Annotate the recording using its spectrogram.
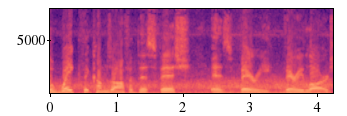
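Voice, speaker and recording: Against noticeable background noise and audible room echo, a man of medium pitch talks at a fairly slow pace. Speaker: fishing YouTuber. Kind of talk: outdoor fishing vlog.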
